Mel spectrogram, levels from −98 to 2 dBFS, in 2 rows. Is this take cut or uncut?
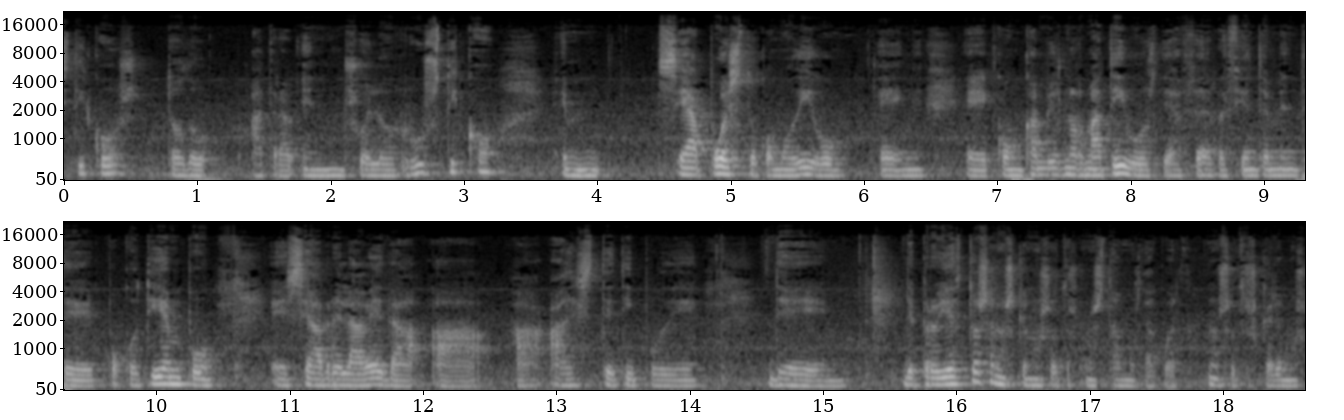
uncut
